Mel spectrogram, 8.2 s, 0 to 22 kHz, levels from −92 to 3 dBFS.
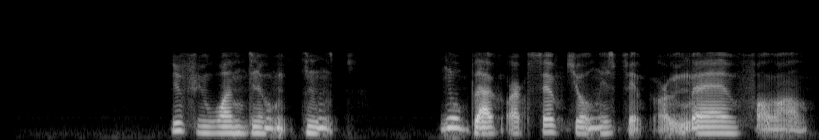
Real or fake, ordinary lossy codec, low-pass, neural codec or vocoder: fake; none; 5.4 kHz; autoencoder, 44.1 kHz, a latent of 192 numbers a frame, MeloTTS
